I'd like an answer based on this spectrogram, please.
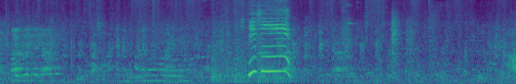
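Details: Pet dog at play, giving one loud, brief, high yelp that bends upward then falls, among Tagalog speech and household background noise.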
